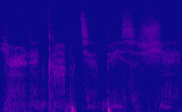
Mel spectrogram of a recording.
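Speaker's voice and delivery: put-on whisper. Retelling a scene from a dream, imitating a whisper. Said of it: "whispering to him".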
